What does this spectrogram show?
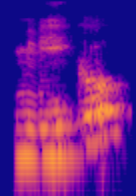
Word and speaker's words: Miko: Miko, chief, as in English, mouse. Miko, mouse. Hear it?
